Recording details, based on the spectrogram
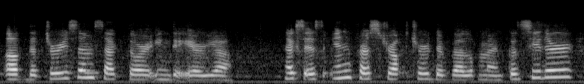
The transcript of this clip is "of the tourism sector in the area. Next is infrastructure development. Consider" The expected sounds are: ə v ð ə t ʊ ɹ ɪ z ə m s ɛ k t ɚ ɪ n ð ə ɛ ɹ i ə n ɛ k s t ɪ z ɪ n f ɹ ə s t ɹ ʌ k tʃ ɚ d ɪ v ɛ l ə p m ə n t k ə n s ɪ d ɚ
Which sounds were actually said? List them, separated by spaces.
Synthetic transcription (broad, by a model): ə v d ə t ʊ ɹ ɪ s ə m s ɛ k t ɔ ɪ n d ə ɛ ɹ i ə n ɛ k s t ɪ s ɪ n f ɹ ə s t ɹ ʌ k tʃ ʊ d ɪ v ɛ l ə p m ə n t k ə n s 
